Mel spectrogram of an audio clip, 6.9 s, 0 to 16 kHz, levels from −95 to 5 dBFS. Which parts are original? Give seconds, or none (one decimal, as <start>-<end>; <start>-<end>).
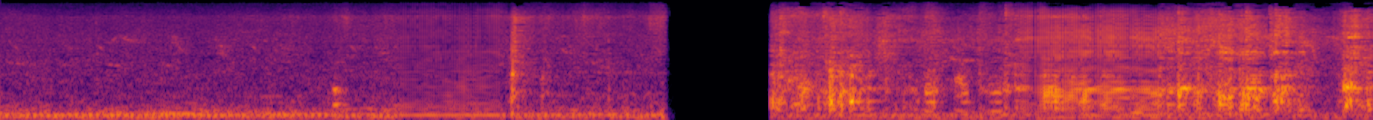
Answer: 0.0-2.0; 2.5-5.1; 5.8-6.9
